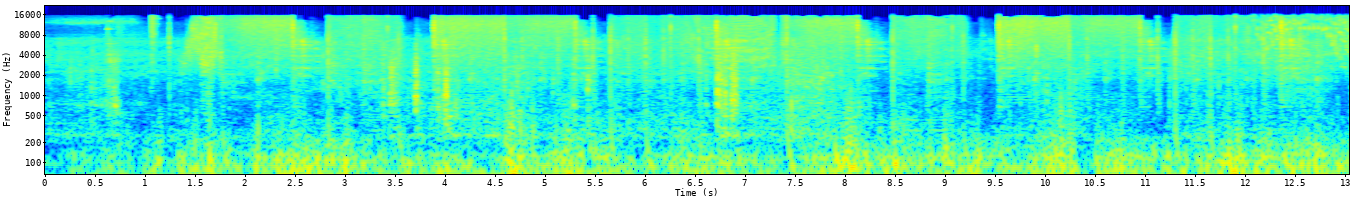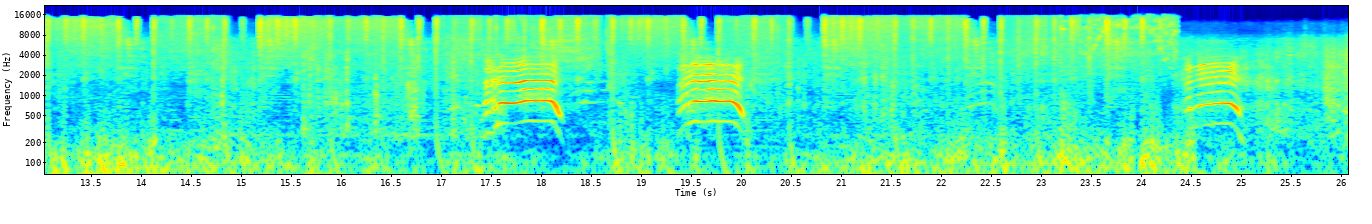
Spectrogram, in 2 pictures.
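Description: Mountain bike descending a dirt trail filmed by an action camera on the rider: heavy wind rumble and the rattle and knock of the bike over rough ground. A person shouts three short calls, two close together near the middle and one near the end.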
